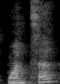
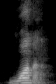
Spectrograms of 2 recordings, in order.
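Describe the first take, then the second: First: The t sound is kept, words joined. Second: The t sound is dropped entirely. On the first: "wanta would be linked" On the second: "wanna is actually deleting parts"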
